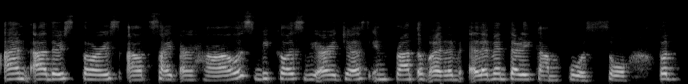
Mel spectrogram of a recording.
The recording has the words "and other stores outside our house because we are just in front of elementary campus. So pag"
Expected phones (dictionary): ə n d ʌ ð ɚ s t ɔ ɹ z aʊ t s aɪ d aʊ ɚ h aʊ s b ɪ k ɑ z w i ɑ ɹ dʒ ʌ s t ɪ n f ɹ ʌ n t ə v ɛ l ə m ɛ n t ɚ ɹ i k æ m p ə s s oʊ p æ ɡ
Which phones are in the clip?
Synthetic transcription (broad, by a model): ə n d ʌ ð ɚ s t ɔ ɹ s aʊ t s aɪ d aʊ ɚ h aʊ s b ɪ k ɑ s w i ɑ ɹ dʒ ʌ s t ɪ n f ɹ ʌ n t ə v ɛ l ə m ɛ n t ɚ ɹ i k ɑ m p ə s s oʊ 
